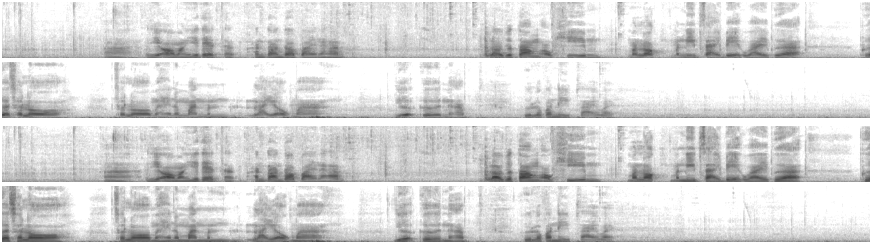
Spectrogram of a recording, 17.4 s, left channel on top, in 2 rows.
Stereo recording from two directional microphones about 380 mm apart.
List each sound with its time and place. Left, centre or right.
1.0 s speech: centre
4.9 s speech: centre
